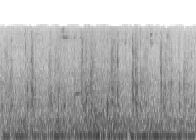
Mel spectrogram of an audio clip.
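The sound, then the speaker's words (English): Horse hooves clip-clop steadily on pavement as a six-horse team pulls a caisson bearing a coffin up Constitution Avenue to the Capitol at a measured pace, with a constant low rumble and the ambience of a large outdoor crowd along the National Mall underneath. “The applause that followed would break out many more times as a six-horse team pulled a caisson bearing the coffin up Constitution Avenue to the Capitol.”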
